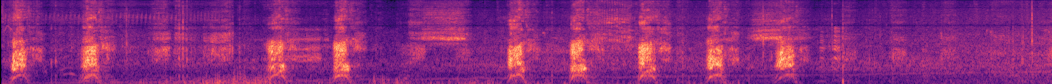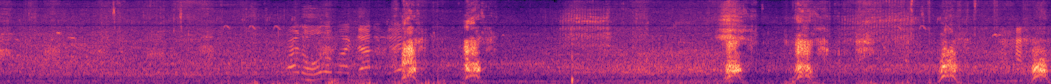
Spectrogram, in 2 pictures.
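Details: Rottweiler, a learning dog at the start of protection training at a Rottweiler club, barking in short sharp bursts, irregular volleys with pauses, over steady background noise.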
